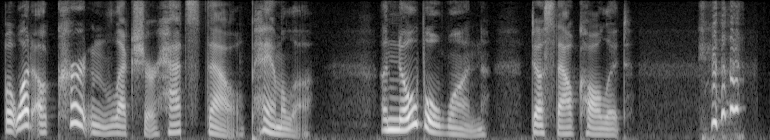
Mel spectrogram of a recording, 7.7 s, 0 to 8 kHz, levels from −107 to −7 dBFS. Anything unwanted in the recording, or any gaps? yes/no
yes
